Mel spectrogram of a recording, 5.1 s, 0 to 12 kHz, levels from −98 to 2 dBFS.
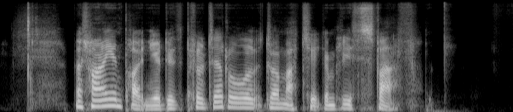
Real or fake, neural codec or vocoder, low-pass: fake; codec, 32 kHz, 1.9 kbps, SNAC; 10.8 kHz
